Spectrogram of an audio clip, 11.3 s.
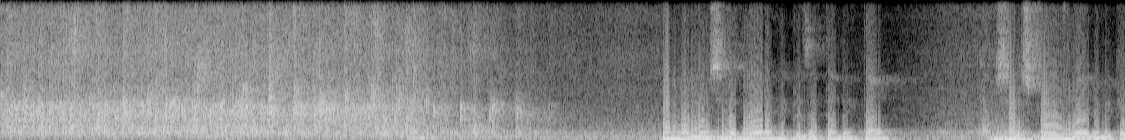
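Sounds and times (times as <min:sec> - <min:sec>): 
audience applause: 0:00.0 - 0:05.6
speech: 0:06.7 - 0:09.0, 0:10.0 - 0:11.2.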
